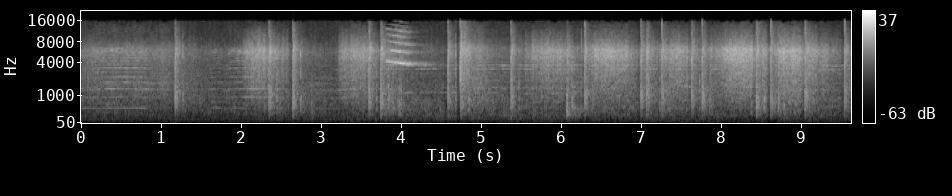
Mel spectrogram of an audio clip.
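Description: Fireworks going off: many sharp bangs at irregular intervals over continuous crackling, with a brief falling whistle about four seconds in.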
